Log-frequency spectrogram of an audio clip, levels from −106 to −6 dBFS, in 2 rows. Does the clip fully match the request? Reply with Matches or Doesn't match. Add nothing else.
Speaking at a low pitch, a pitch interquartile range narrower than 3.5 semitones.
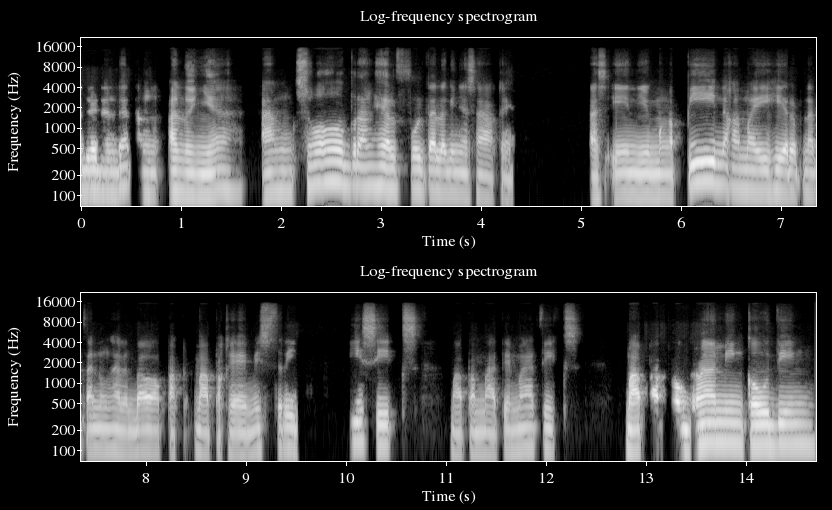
Matches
